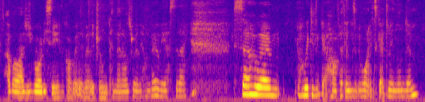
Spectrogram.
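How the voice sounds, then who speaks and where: Ordinary pitch variation marks a woman's fairly quick speech. Light background noise sits underneath. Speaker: vlogger. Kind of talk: casual vlog chat. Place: home room. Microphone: phone near.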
